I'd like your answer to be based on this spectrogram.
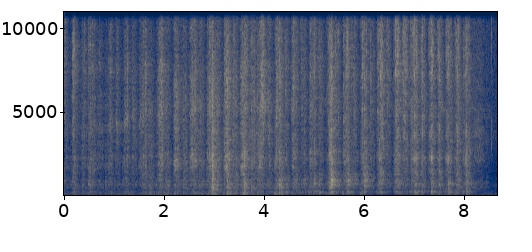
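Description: A flat scraper rasps old silicone sealant off a surface in a steady run of close, rough strokes, rhythmic and gritty, growing a little firmer midway, with no voices.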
